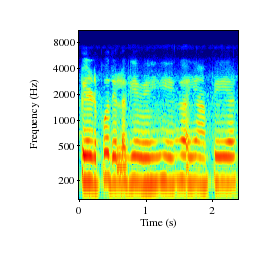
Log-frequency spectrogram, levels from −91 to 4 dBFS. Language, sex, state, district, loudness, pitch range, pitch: Hindi, female, Haryana, Jhajjar, -15 LUFS, 185-190 Hz, 190 Hz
